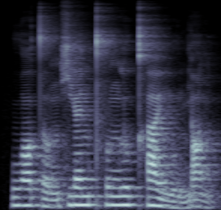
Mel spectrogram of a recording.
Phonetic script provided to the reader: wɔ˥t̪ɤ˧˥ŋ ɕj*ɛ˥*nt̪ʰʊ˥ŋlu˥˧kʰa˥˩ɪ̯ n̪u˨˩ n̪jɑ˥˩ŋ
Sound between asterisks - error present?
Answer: no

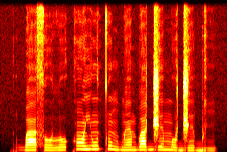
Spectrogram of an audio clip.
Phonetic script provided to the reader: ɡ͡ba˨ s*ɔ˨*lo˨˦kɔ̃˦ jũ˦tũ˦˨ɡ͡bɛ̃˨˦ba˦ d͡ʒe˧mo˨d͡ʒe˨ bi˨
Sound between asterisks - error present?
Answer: yes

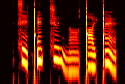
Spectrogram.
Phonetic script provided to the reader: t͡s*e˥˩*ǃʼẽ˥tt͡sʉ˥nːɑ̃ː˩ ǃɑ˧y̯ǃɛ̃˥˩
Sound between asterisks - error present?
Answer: no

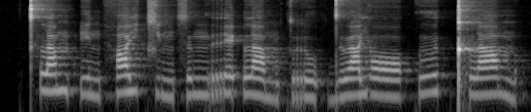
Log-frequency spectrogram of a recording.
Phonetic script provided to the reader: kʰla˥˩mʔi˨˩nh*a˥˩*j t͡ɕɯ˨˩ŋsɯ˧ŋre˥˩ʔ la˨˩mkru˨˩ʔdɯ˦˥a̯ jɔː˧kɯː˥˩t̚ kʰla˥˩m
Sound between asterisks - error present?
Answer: no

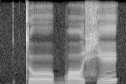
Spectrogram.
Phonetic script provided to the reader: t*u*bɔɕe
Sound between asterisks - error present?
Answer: yes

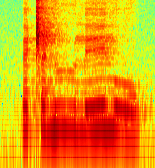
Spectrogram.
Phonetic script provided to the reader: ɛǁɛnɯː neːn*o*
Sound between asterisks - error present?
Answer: yes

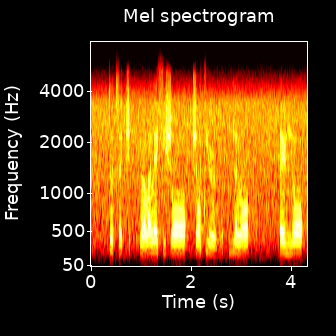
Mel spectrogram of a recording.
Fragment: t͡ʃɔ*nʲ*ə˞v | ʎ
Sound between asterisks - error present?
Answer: yes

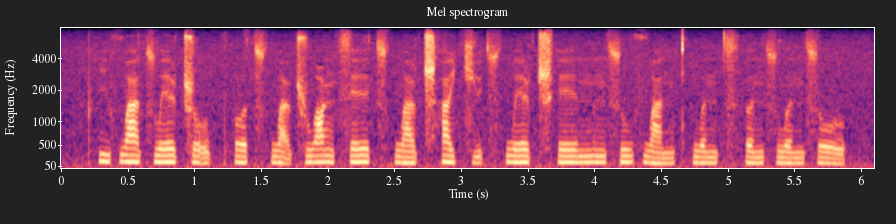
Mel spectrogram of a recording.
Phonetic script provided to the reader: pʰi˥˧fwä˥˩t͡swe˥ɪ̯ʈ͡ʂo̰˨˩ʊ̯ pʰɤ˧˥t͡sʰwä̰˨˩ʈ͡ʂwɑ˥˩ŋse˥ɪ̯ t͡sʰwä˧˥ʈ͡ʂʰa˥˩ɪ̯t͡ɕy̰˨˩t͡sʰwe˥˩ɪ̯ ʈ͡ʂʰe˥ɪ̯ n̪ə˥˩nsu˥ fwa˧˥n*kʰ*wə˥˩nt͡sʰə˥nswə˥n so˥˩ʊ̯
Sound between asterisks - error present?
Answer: no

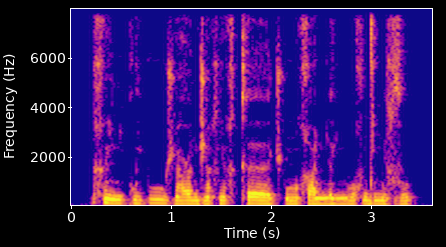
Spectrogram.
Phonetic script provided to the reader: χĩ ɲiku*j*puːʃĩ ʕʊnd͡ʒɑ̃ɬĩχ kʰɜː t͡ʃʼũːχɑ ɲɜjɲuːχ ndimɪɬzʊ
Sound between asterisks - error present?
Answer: no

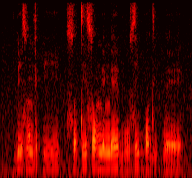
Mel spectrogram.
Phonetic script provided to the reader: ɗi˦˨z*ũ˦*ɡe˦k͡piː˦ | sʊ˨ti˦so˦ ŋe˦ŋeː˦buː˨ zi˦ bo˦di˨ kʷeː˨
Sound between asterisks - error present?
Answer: no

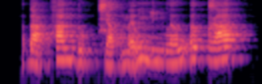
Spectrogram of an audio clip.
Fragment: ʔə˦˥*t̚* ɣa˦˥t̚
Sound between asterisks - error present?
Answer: yes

